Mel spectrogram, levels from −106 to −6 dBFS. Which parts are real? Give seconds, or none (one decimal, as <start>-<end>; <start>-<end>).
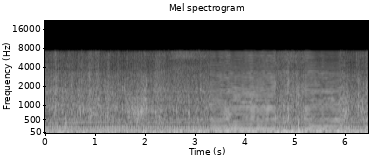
0.0-3.3; 4.6-5.2; 5.9-6.5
